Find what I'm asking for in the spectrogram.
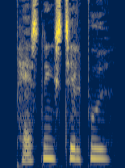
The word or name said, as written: pasningstilbud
